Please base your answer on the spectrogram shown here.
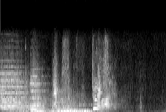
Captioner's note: triumphant music; speaking in caveman language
